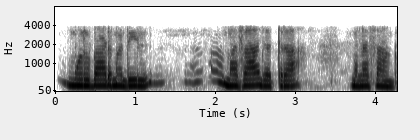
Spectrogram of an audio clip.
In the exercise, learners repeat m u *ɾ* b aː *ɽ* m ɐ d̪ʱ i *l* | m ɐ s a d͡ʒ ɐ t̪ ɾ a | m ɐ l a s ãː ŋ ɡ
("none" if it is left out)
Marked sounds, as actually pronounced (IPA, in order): ɾ, ɽ, l

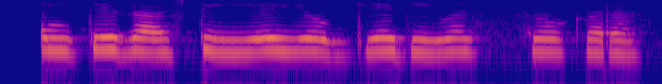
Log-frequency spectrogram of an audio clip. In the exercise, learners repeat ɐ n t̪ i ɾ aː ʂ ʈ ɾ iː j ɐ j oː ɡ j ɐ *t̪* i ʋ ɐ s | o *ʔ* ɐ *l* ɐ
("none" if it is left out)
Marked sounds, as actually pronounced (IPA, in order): d̪, k, ɾ

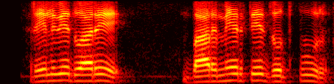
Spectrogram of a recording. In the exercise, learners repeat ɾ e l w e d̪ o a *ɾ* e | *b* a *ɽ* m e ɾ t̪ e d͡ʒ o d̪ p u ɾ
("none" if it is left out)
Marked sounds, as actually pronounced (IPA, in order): ɾ, b, ɾ

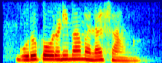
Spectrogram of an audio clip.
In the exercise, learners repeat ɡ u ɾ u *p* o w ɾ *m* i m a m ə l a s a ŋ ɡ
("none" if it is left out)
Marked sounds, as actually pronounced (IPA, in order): p, ɳ

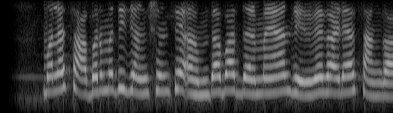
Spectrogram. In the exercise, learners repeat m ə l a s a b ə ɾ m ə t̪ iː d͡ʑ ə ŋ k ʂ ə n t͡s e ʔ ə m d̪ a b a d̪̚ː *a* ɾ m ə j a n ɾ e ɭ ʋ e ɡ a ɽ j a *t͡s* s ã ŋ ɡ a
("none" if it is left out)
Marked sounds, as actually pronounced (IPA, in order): ə, none

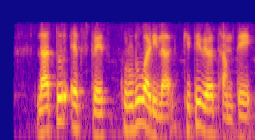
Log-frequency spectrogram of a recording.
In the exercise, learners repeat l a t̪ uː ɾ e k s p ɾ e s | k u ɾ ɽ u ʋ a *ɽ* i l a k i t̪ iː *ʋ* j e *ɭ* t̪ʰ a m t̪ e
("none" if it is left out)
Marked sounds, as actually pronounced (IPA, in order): ɽ, ʋ, ɭ

